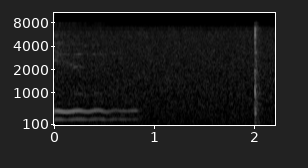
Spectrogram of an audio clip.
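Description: A young woman's voice holding one slightly wavering hummed note, unaccompanied, for just under a second; it then stops and only faint room hiss remains.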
